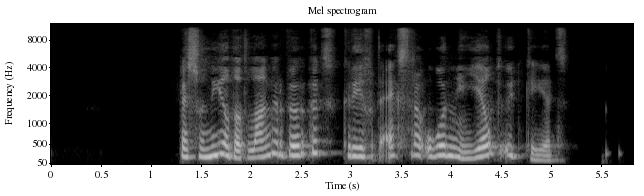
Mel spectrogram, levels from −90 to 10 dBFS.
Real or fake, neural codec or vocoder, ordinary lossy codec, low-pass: fake; autoencoder, 48 kHz, 32 numbers a frame, DAC-VAE, trained on Japanese speech; AAC, 48 kbps; 10.8 kHz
